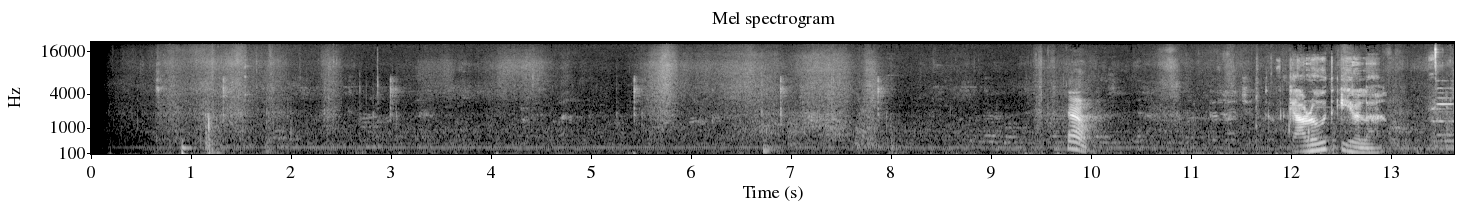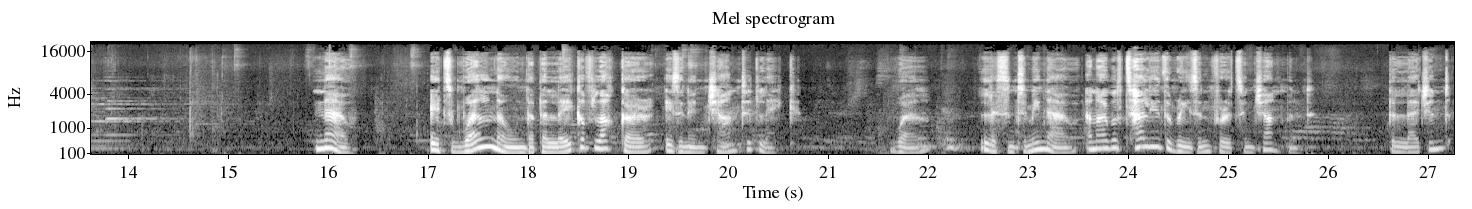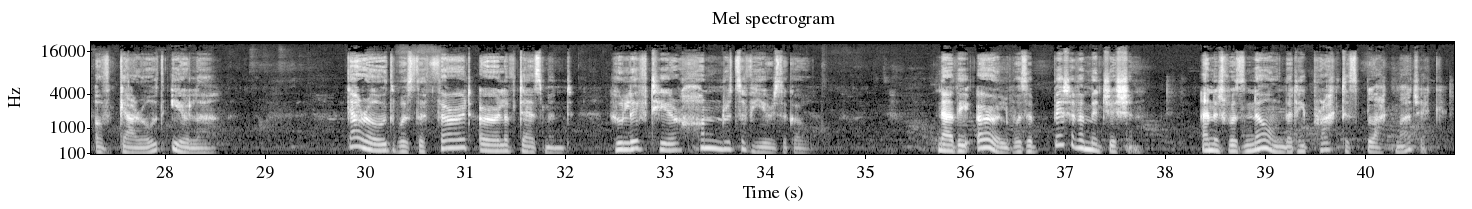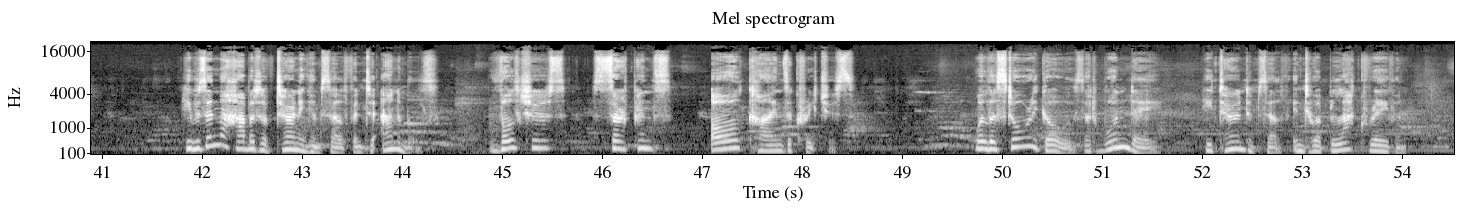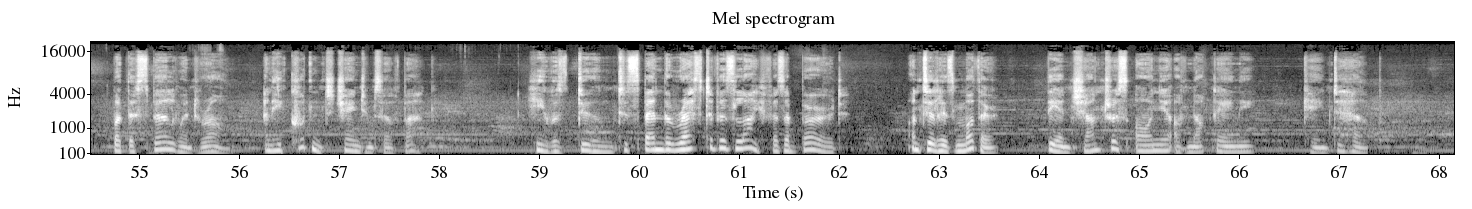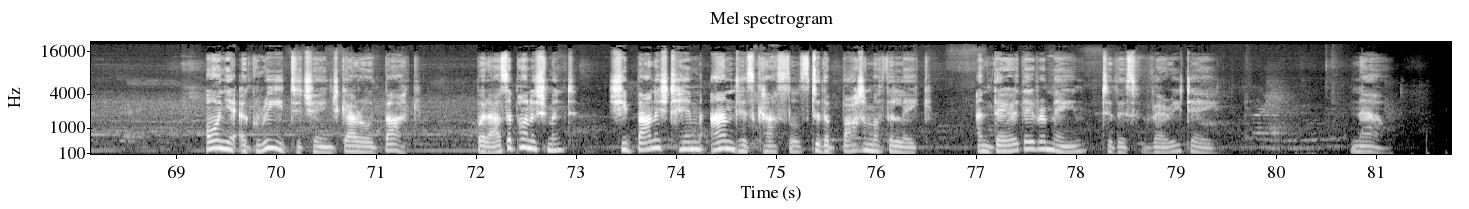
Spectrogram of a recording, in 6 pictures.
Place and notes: Lough gur, Co. Limerick, Ireland - Lough gur Visitor centre
In the newly refurbished visitor centre, audio guides are available with facts, stories and myths about the Lough Gur area.
County Limerick, Munster, Republic of Ireland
